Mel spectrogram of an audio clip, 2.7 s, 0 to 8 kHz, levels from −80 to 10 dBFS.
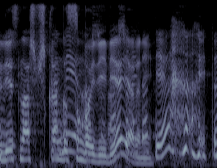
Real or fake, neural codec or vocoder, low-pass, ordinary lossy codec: real; none; 7.2 kHz; none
